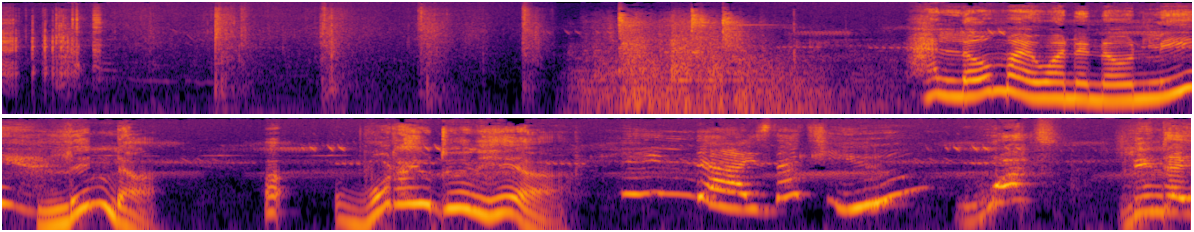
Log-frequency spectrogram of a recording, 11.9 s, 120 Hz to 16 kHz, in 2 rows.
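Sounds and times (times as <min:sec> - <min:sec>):
door latch and handle clicks and rattles: 0:02.8 - 0:04.5
speech: 0:04.6 - 0:08.8, 0:09.5 - 0:11.8.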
